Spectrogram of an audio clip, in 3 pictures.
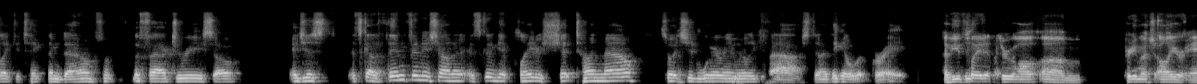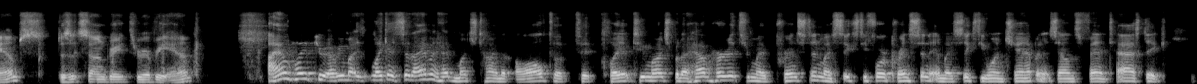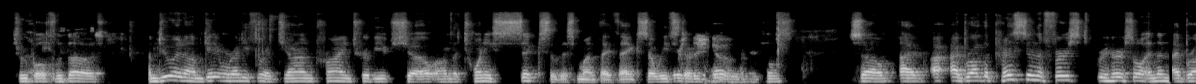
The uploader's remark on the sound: remote ZOOM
